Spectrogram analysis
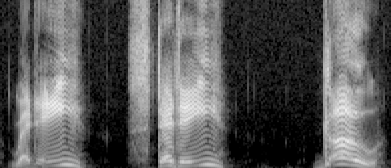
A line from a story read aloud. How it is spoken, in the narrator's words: shouted the badger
